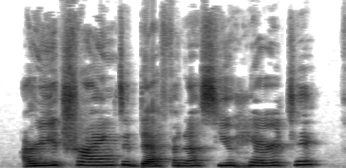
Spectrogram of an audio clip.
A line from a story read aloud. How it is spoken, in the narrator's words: cried Aunt Isabel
